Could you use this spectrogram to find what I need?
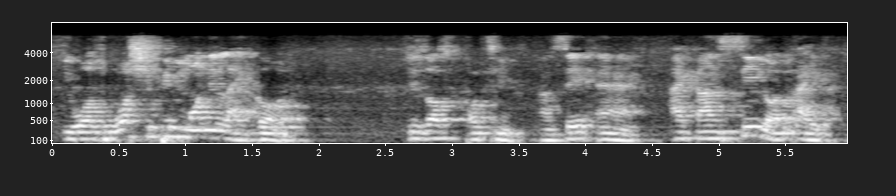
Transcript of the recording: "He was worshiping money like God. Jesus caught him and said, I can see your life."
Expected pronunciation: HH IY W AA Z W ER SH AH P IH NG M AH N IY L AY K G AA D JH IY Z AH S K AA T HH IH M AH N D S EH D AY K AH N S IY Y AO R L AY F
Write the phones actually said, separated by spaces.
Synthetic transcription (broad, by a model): HH IY W AA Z W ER SH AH P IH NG M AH N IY L AY K G AA D JH IY Z AH S K AA T HH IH M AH N S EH AY K AH N S IY Y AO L AY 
